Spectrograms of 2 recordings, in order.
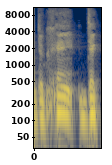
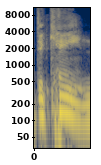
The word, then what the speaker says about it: Duquesne: And I don't even know how to say the first name on their schedule there. DeQuisney, or whatever. Oh, they're playing Duquesne. Jesus, fuck, I can't say it. Duquesne they open up against, Duquesne.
